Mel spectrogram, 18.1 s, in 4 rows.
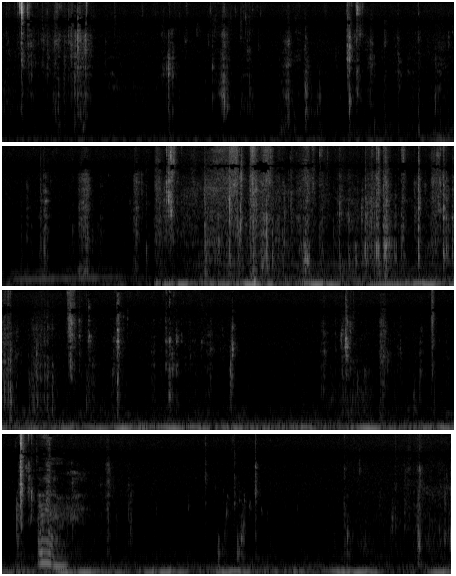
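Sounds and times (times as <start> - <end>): crunchy chewing: 0.0 - 13.9.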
